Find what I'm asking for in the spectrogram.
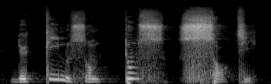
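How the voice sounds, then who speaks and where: His pitch swings very widely as this man talks. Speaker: preacher. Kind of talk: sermon. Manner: slow.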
